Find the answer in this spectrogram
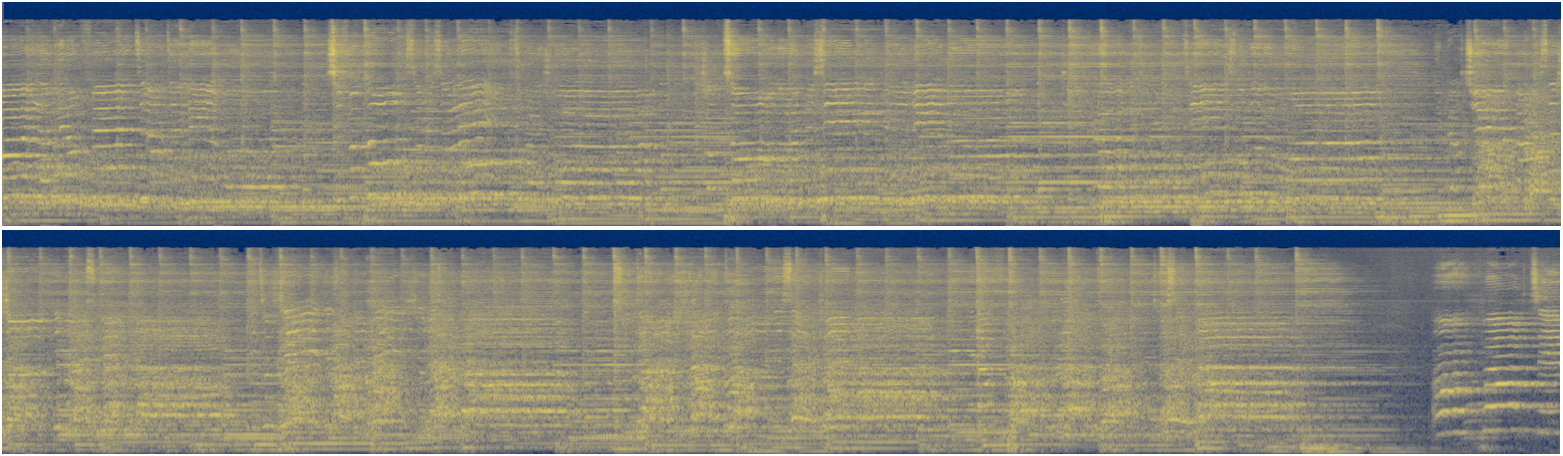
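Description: Large children's and teenagers' choir singing in unison and parts, accompanied by instruments with a steady drum beat. The music dies away near the end.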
